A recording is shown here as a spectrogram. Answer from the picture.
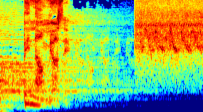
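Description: A brief, fading voice-like sound just after the music stops. About three seconds in, a steady outdoor background begins abruptly: a hiss with small, repeated high chirps.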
